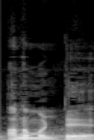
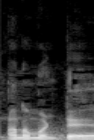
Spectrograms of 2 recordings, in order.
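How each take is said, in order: No difference in how they are said.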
